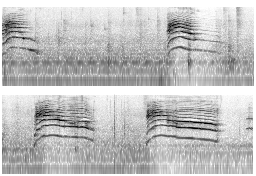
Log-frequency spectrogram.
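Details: A tiny, hungry female Bengal kitten gives four loud, drawn-out meows, each sliding downward, two to three seconds apart, calling for raw chicken, over a low indoor hum.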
